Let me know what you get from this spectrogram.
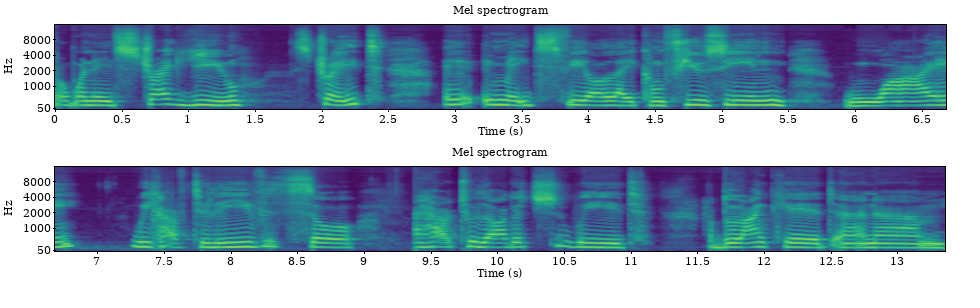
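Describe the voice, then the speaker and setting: On a very clean recording with a silent background, a woman of medium pitch speaks very slowly with fairly even intonation and very even loudness. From Colombia (Bogota). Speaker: immigrant. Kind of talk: testimony.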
